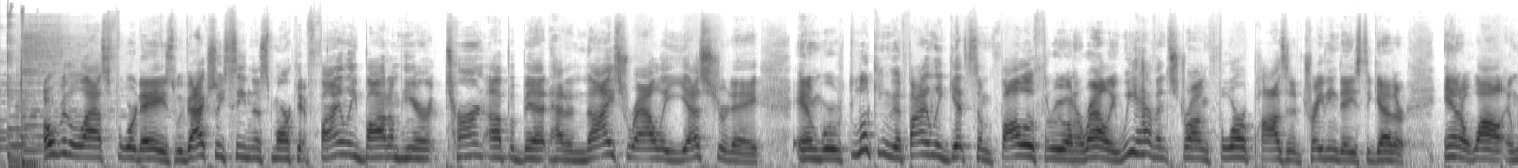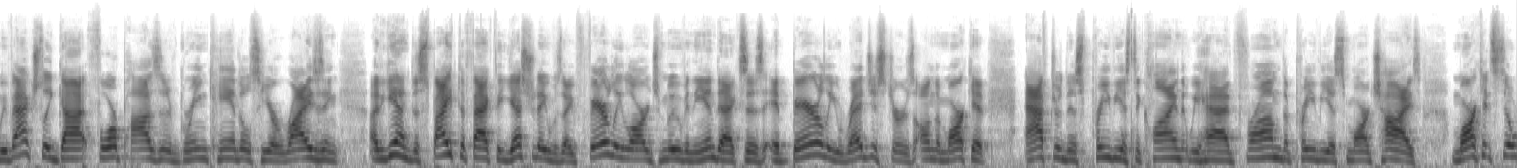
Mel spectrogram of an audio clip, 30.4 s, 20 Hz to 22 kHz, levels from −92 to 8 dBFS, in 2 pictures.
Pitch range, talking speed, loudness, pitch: 175-215 Hz, 175 wpm, -20 LUFS, 195 Hz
